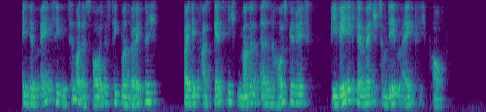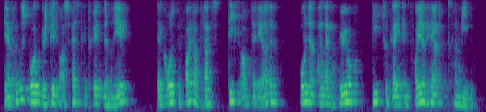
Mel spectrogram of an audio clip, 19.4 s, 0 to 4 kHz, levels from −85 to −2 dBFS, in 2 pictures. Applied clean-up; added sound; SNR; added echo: neural mask model DeepFilterNet 3.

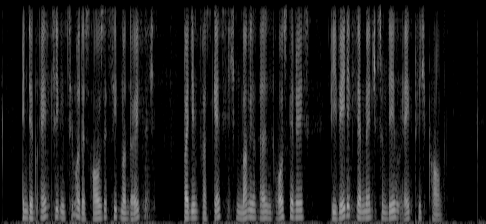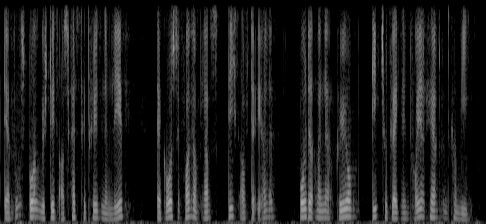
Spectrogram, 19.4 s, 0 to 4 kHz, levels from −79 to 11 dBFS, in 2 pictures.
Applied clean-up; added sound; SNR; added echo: neural separator model SepFormer WHAMR!.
